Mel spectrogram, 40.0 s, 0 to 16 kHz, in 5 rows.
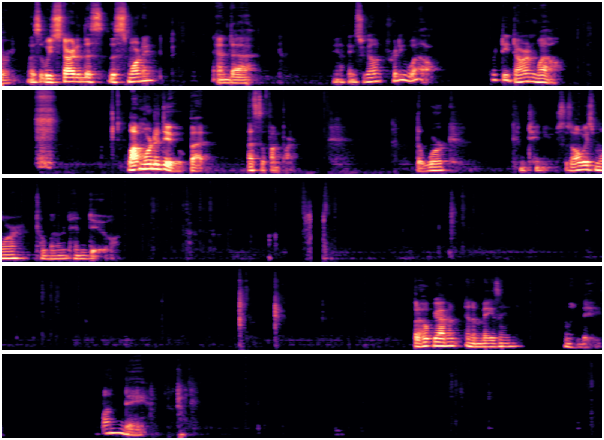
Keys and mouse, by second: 3.1 z, 15.5 click, 16.2-40.0 right drag, 17.4-21.4 drag, 21.9 b, 24.4 b, 25.9 ,, 27.5 m, 30.8 click, 31.7 click, 33.2-34.2 drag, 34.2 g, 37.9 ctrl+z, 39.7 g.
